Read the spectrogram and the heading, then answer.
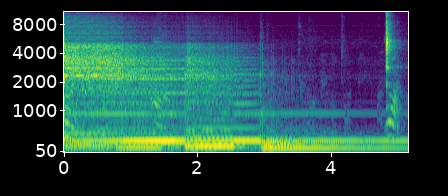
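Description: Thick, heavily distorted tones hold loud sustained notes that shift pitch every second or so, with a gritty, buzzing edge and a sharp bright flare just before the end.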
